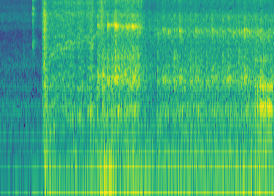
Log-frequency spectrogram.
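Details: Mercedes-Benz Axor diesel truck with a hard-starting problem, after replacing a housing and O-ring: short crank, catches right away, settles into steady even idle without stumbling; clean normal start.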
